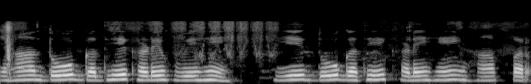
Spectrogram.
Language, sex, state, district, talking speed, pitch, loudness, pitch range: Hindi, female, Maharashtra, Chandrapur, 160 wpm, 200 Hz, -16 LUFS, 195-215 Hz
